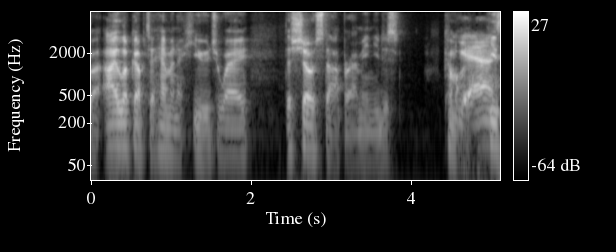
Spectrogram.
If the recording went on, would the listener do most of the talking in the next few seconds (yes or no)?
no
